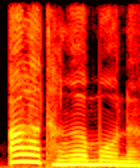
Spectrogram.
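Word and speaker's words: 阿 拉 腾 厄 莫 (Алтан эмээл): 金色的马鞍，蒙文的发音是阿拉腾厄莫呢，在蒙古文化里是一种幸福和理想的象征。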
